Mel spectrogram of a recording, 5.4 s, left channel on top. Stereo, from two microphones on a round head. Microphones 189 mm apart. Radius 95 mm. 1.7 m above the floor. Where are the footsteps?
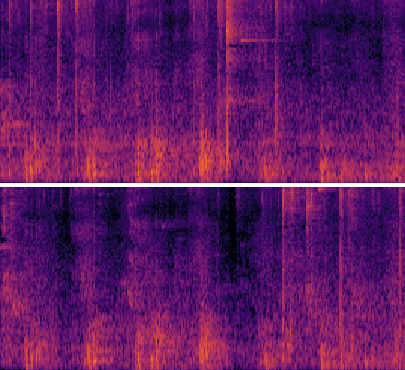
Centre (ahead or behind), 1.8 m; by 5.4 s 20° left (ahead or behind), 4.5 m.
